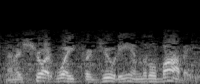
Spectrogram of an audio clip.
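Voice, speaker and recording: An actor playing a wry, sardonic hard-boiled insurance investigator in a 1940s radio detective drama. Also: male voice, medium pitch, quick pace, close to an everyday voice. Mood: hard-boiled narration. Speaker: lead actor and narrator. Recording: noisy, muffled 1940s radio recording.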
